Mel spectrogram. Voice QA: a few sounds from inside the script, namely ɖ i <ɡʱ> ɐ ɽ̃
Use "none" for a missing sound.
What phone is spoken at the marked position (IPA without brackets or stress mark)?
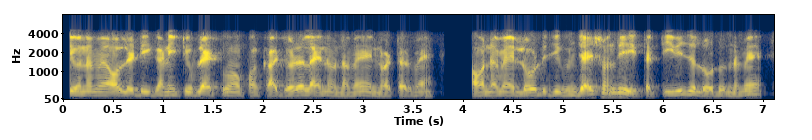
ɡʱ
